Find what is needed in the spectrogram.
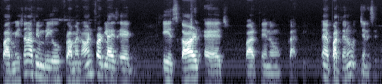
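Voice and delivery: slow, word by word dictation for notes; teacher dictating a definition, slow and even. Shown as a demonstration. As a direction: spell it out slowly so students can write.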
